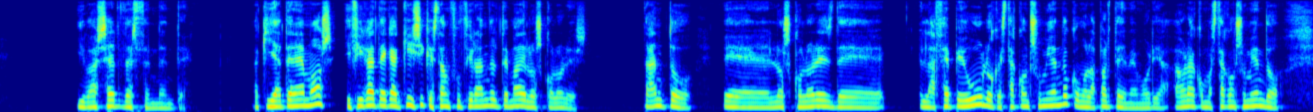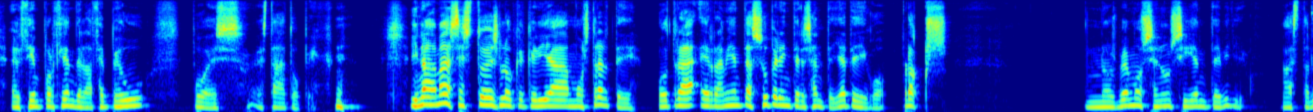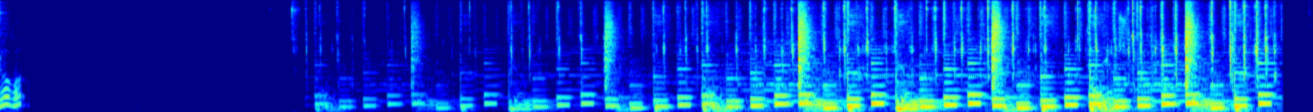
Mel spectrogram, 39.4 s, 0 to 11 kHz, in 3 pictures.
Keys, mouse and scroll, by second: 1.2 d, 22.3-29.1 scroll up 1, 29.1 super+x, 39.3 click.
